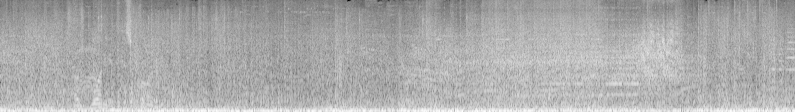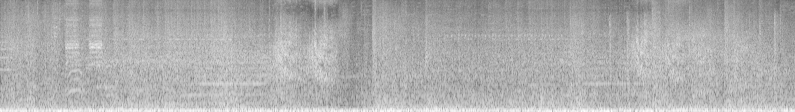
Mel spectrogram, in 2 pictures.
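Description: Explosions boom and rumble again and again.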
